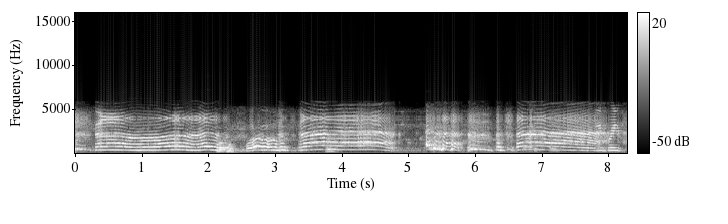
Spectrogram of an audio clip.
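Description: A young boy crying in distress: loud, long drawn-out wails with short breaks for breath between them.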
